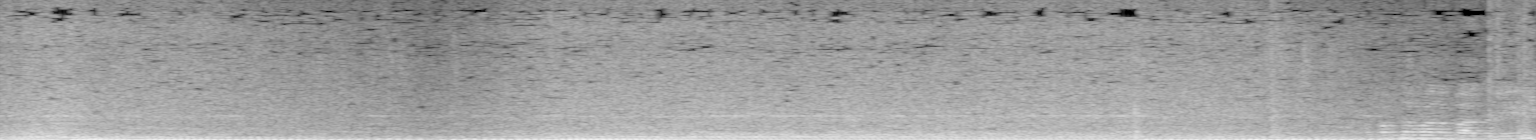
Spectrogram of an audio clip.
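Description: A motorcycle engine revs loud and close in a steady, throaty drone that rises and falls slightly, with voices talking over it.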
